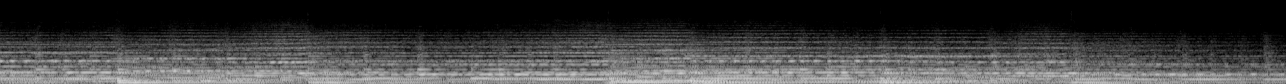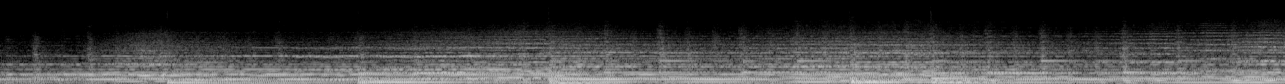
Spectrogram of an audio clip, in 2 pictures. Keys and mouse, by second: 2.1 click, 2.1 k, 4.0 click, 4.8 click, 5.4 click, 6.8 click, 7.8 click, 10.4 click, 11.8 click, 14.1 click, 15.7 click, 17.6 click, 18.9 click, 20.2 click, 21.2 click, 22.3 click, 23.5 click, 24.8 click.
